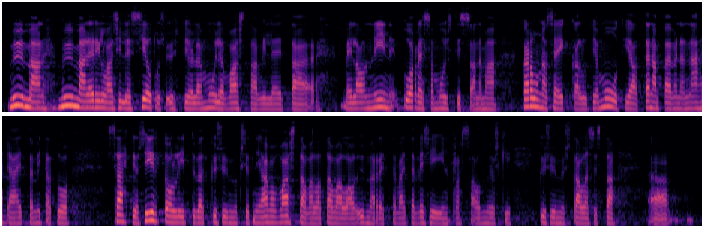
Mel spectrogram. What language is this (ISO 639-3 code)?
fin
